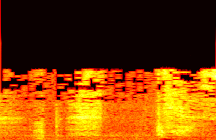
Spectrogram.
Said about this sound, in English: Excuse me, I've got a sneeze here.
